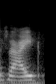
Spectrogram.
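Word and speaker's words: write: देखिए क्या होता है, जैसे कि डब्लू आर आई टी को हम क्या पढ़ते हैं, राइट पढ़ते हैं। तो कभी भी डब्लू के बाद आर आएगा तो आपको डब्लू को नहीं पढ़ना है, डब्लू एक तरीके से साइलेंट हो जाता है, ठीक है। आपको सिर्फ आर को पढ़ना होता है, क्योंकि हम यहाँ पर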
